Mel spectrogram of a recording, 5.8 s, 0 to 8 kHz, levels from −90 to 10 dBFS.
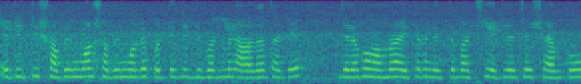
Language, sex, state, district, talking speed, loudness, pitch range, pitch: Bengali, female, West Bengal, Malda, 195 wpm, -17 LUFS, 255-265 Hz, 260 Hz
